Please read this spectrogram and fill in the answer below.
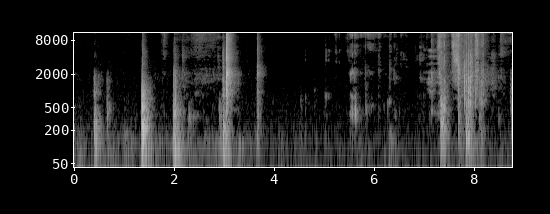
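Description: Faint, intermittent crinkling and clicking as a paperback picture book is handled, with a denser run of rustling near the end.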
